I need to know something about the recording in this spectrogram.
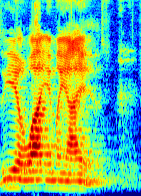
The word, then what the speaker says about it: Elymais: I'm not sure how you pronounce it. It's Elymas.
